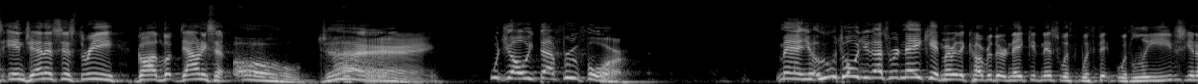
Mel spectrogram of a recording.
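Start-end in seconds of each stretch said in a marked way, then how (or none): 2.3-6.3 drawn-out dismay climbing high; hammed-up exasperation; comically dismayed God. 7.8-9.4 very high, exasperated voice; hammed-up incredulous complaint; comically scolding God. God scolding Adam and Eve comically.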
